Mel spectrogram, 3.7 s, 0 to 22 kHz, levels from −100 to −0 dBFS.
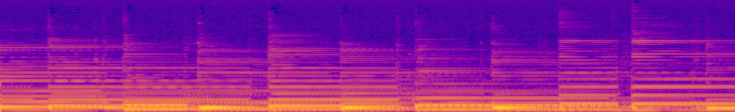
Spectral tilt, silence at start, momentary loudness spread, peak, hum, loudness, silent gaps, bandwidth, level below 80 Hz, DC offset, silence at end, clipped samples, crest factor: -10 dB/octave; 0 s; 8 LU; -8 dBFS; none; -22 LUFS; none; 5.2 kHz; -54 dBFS; under 0.1%; 0 s; under 0.1%; 14 dB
